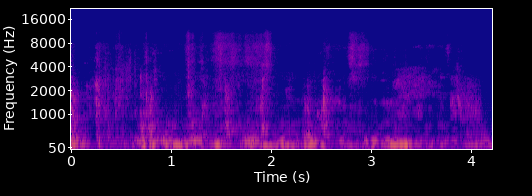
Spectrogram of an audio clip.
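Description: Near silence: faint room tone and a few faint incidental noises from participants' open microphones on a video call.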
